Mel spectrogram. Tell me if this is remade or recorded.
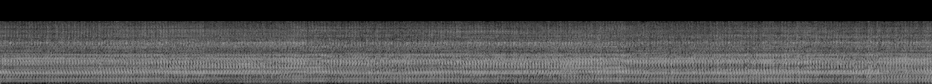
recorded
